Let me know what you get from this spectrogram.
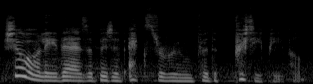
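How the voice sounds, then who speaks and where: A woman's voice: on the low side, lively intonation, a little fast, slight background noise, lightly acted. An actress playing a wry young woman refugee in a video game cutscene, dry and sarcastic.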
